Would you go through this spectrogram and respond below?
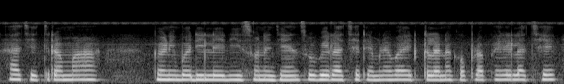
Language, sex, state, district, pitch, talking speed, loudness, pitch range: Gujarati, female, Gujarat, Valsad, 215 Hz, 170 wpm, -15 LUFS, 210-220 Hz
